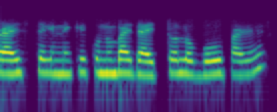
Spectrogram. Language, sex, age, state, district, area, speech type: Assamese, female, 18-30, Assam, Kamrup Metropolitan, urban, conversation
